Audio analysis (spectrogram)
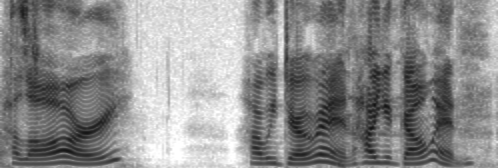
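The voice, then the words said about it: Put-on Australian accent. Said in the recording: “What's the Australian accent today? ... We do annoying accents.”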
